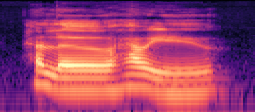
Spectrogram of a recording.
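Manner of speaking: ordinary talk, nothing marked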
